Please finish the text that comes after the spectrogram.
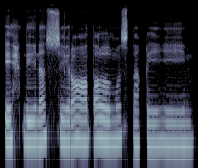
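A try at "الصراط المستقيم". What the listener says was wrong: Pangkal lidahnya sudah ngangkat barusan, tinggal nanti dilatih lagi, lebih diangkat lagi ya, sehingga nanti itu lebih kuat ya.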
